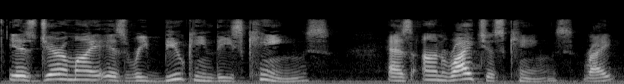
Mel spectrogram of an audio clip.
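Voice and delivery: ordinary talk

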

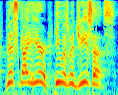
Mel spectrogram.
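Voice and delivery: high accusing outcry; mild mock scream. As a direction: pitch it up and point him out to everyone. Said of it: "She screamed it out".

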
